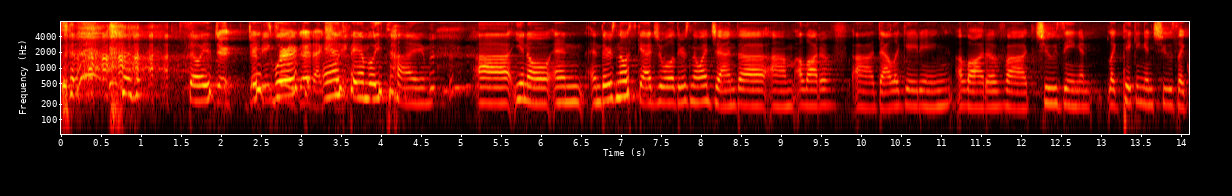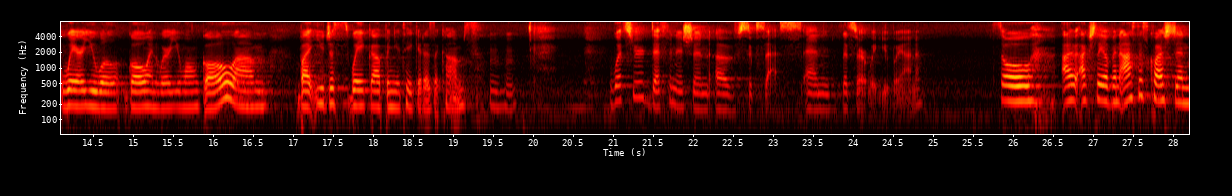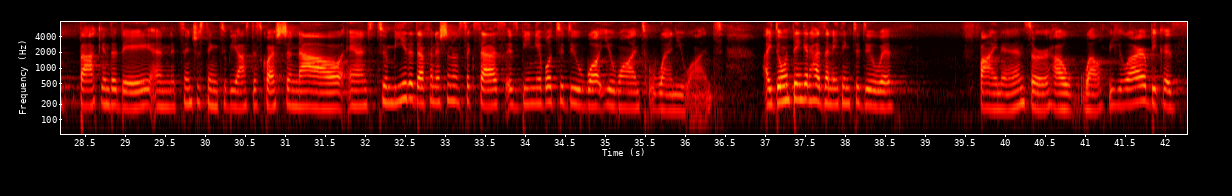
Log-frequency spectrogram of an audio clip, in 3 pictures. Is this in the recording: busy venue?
yes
